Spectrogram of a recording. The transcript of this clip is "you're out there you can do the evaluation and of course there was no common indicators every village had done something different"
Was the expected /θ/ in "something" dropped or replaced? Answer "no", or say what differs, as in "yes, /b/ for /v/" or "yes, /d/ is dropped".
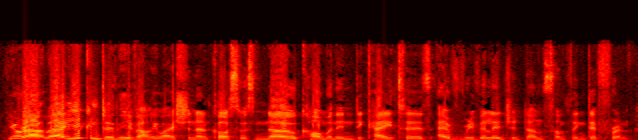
no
